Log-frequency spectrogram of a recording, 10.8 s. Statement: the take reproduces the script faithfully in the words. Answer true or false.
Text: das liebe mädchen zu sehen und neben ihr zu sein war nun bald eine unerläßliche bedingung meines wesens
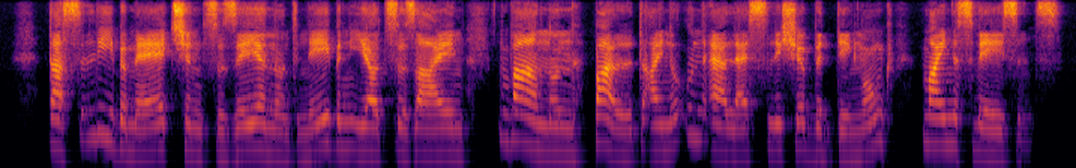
true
